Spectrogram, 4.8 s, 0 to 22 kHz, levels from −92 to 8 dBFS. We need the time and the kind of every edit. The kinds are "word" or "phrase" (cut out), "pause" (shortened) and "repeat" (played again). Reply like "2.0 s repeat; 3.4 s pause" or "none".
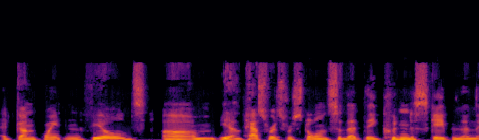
1.5 s pause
